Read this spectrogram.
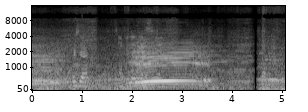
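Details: Cow coming down off a truck gives one long, loud moo that swells and rises slightly in pitch before fading, with softer lowing and murmured voices around it.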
